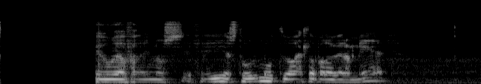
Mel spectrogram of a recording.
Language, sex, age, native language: Icelandic, male, 50-59, Icelandic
